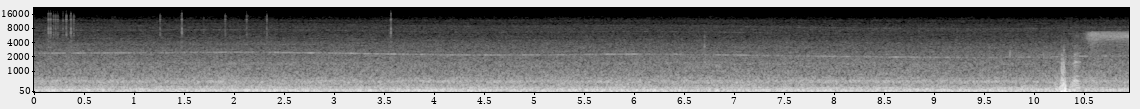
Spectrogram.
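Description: A Cessna aircraft in Microsoft Flight Simulator 2024 takes off with a steady, loud engine drone that holds throughout, with a faint high whine and a short click near the end.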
